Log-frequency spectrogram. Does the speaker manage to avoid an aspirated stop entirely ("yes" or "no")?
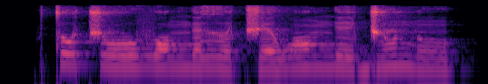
yes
